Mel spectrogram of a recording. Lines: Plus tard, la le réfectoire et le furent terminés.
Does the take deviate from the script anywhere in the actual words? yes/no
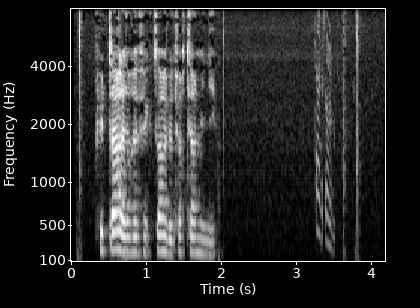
no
